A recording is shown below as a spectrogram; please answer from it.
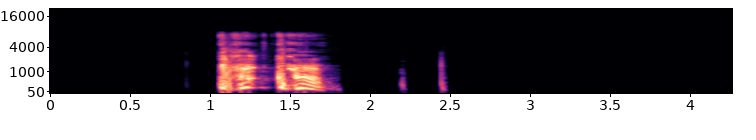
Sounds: Cough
